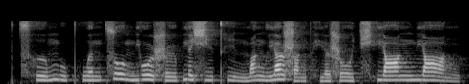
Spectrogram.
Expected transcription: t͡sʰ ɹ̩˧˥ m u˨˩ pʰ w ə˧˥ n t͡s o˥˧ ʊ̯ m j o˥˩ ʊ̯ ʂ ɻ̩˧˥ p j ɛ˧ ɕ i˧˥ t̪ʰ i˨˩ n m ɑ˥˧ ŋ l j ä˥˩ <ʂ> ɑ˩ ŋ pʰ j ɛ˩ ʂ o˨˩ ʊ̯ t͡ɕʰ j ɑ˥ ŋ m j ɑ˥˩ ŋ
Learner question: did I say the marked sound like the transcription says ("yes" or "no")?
yes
